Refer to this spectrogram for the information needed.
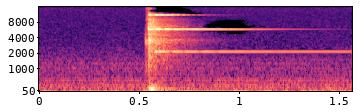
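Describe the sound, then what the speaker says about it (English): A single chime strike rung to clear energy, bright and loud, with a sharp onset and long ringing tones that slowly decay in an otherwise quiet space. "my chime can get kind of loud"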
